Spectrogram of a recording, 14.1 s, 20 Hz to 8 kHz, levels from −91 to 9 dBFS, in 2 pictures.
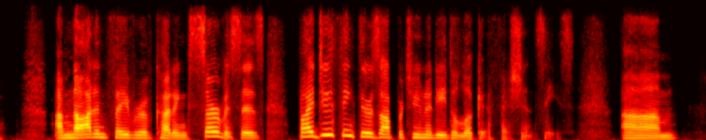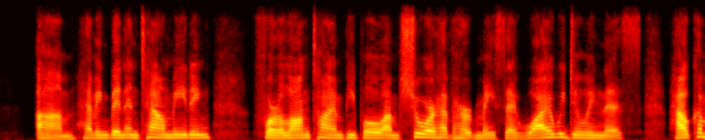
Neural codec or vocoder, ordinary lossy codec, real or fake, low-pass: codec, 16 kHz in and 24 kHz out, 0.4 kbps, LongCat-Audio-Codec, two codebook decoder; Opus, 16 kbps; fake; 7.2 kHz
